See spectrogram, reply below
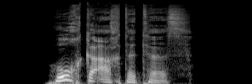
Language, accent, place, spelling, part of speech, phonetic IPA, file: German, Germany, Berlin, hochgeachtetes, adjective, [ˈhoːxɡəˌʔaxtətəs], De-hochgeachtetes.ogg
- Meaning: strong/mixed nominative/accusative neuter singular of hochgeachtet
